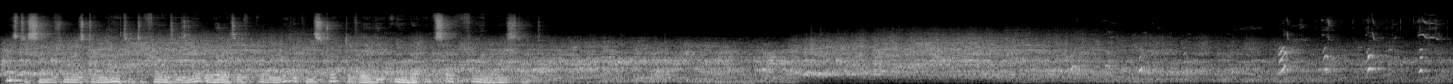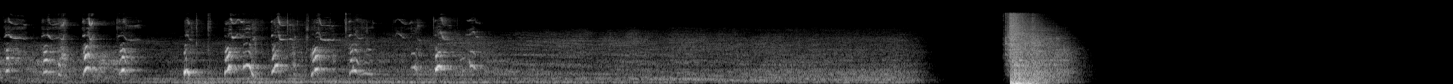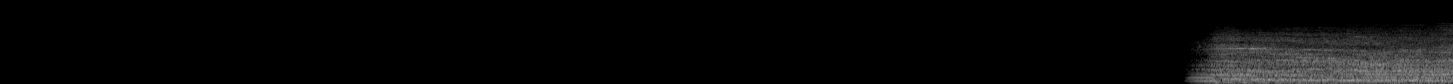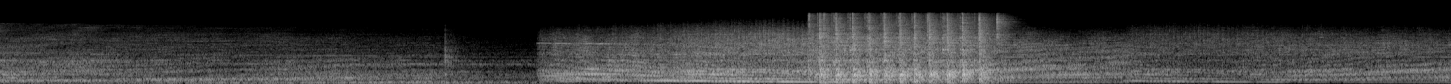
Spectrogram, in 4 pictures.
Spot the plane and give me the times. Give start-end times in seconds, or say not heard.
0.0-23.8, 40.9-58.0.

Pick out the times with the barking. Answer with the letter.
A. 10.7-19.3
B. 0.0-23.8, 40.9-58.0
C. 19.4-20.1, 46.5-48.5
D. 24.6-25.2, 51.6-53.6
A.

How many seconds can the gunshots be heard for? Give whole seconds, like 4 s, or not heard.
3 s.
